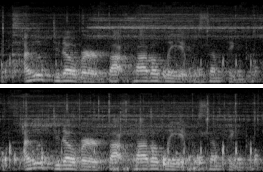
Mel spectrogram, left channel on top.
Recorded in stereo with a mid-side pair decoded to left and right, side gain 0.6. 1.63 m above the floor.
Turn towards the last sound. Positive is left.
turn(degrees=-20)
